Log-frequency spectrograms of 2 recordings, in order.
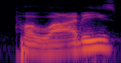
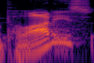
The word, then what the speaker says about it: Pilate: It's You can't pronounce Pilate? Oh, that's how you say it? Like from the Bible? Pilate. No, um Damn it, dude. It's Pilate, man.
